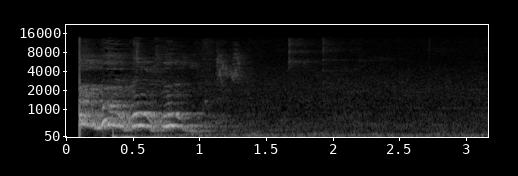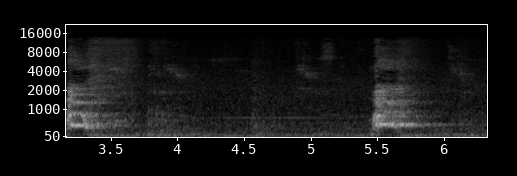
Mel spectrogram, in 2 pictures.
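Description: A Saint Bernard gives three loud, full-throated barks, each spaced two to three seconds apart.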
